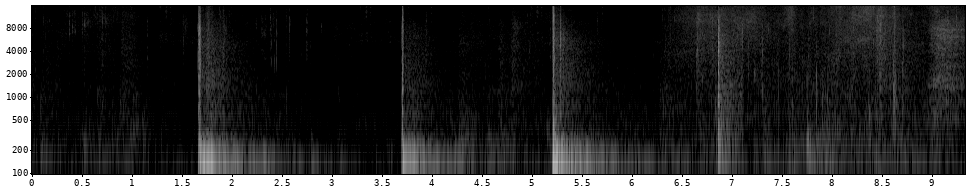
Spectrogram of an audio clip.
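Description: Heavy footsteps on a hard floor in a large, echoing room: three loud, booming thuds about one and a half to two seconds apart, then a softer knock and faint rustling as she sits down.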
